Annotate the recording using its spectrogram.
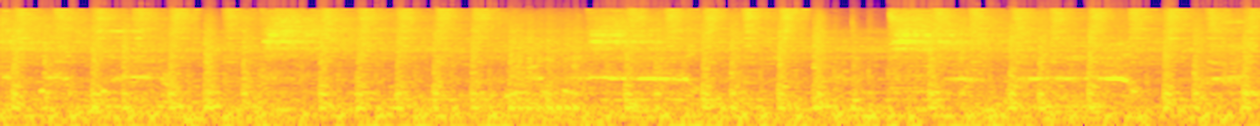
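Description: Live band playing loud: a drum kit hit in a dense, steady pattern with electric bass and guitar.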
